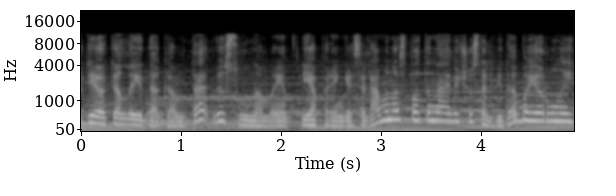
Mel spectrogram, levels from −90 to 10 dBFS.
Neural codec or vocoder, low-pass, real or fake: none; 10.8 kHz; real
